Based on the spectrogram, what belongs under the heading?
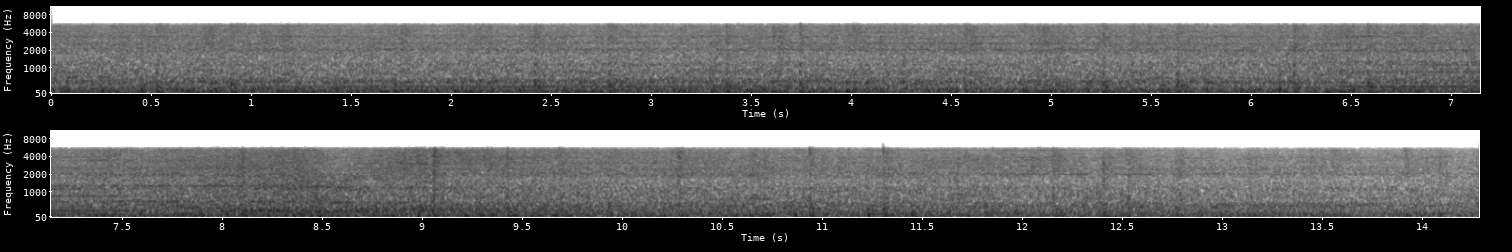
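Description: Indian Railways passenger express train rolling past, its coaches making a steady rolling noise that fades gradually as the last coach moves away near the end.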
